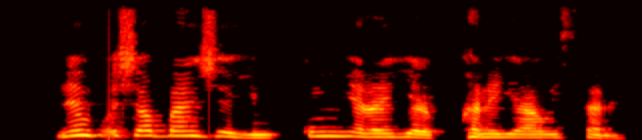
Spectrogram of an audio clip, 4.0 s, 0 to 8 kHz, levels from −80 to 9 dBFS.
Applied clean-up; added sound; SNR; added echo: none; none; none; none.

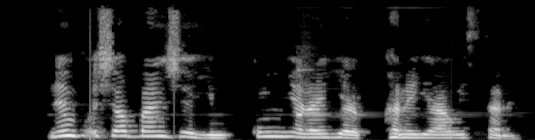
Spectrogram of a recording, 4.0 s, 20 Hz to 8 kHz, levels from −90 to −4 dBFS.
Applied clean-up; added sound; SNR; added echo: neural mask model DeepFilterNet 3.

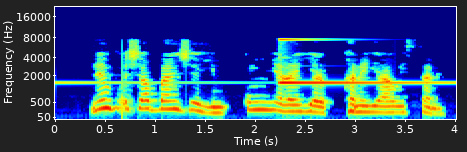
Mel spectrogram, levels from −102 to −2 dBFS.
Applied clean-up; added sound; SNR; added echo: none; Glockenspiel; 0 dB; none.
